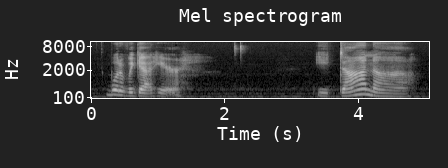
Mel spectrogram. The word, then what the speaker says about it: Edanna: have we got here edana or edonna i believe it's pronounced edonna once again the lazy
